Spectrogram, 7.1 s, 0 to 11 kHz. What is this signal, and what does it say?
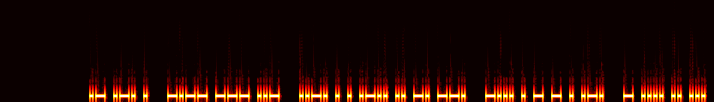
Morse code, heard as a keyed tone, about 40 wpm, 700 Hz. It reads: ARE YOU FEELING BETTER THIS
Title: Sentences from Top 1200 Words 40wpm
